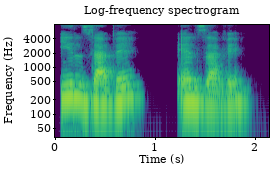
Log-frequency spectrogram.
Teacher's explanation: The singulars and the third person plural are pronounced the same way, except that in cases where the verb begins with a vowel, there's a liaison with the S in the plural pronoun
